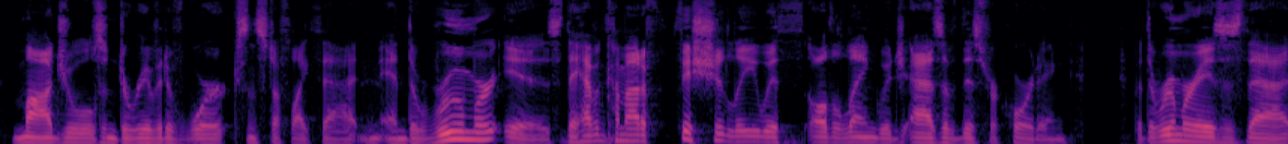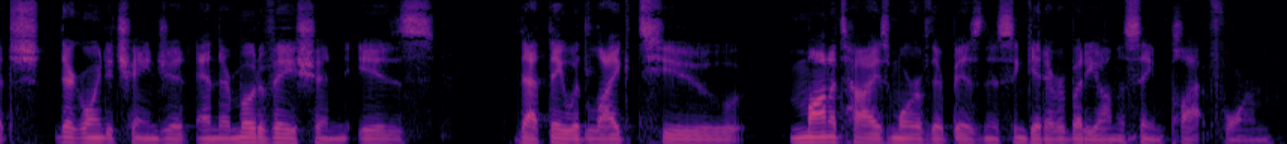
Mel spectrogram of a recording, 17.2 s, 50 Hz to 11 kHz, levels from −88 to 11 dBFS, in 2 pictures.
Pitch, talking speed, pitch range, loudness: 95 Hz, 205 wpm, 90-105 Hz, -40 LUFS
